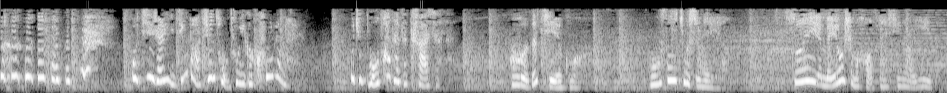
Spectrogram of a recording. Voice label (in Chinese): 黑化; 元淳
